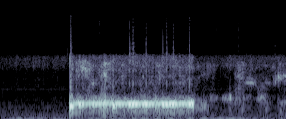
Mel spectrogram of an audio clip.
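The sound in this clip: A telephone rings on a radio call-in line with one loud, steady electronic tone lasting about a second. It starts and stops abruptly, and only faint low background sound follows.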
